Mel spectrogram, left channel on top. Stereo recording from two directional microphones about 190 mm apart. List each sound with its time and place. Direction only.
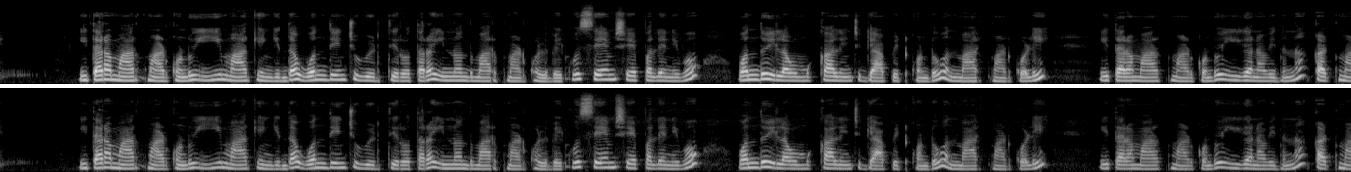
0.8 s a woman's voice: 20° left (ahead or behind)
